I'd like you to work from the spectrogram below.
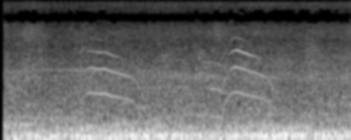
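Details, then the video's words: Cat giving two descending, harmonic meows about a second and a half apart, each sliding down in pitch, over a loud steady low engine-like rumble. "Fancy Cat"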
